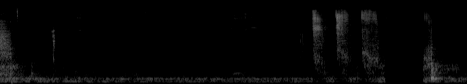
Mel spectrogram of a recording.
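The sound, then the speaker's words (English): A few short sipping or slurping sounds from a glass of wine come in quick succession near the end, over a quiet low hum, with a brief moment of silence between them. “So I'm going to take another sip and maybe pour one out for, you know, for the Ravenswood brand.”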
